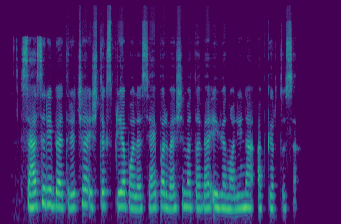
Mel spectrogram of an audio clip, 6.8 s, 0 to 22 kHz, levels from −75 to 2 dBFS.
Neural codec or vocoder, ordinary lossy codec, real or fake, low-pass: none; Opus, 32 kbps; real; 19.8 kHz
